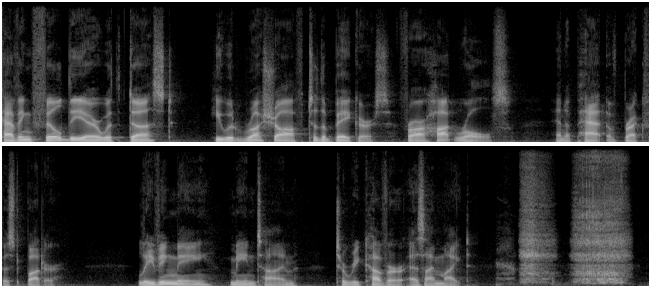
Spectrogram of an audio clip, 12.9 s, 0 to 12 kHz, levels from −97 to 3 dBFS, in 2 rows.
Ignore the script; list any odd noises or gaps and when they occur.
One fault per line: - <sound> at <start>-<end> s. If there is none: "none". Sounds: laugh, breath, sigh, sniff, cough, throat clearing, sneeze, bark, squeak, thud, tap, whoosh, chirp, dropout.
- sniff at 11.4-12.8 s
